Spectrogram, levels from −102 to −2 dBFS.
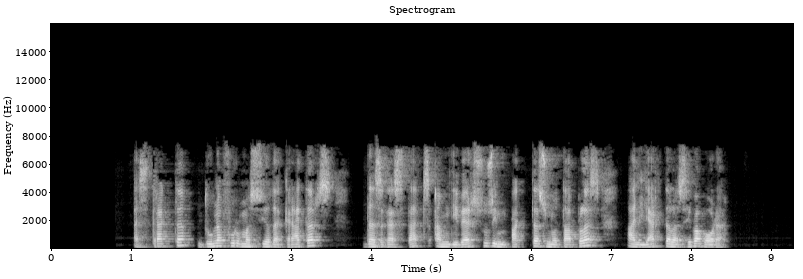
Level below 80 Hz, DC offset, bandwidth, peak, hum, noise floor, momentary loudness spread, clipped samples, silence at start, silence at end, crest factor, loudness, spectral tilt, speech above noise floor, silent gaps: -60 dBFS; under 0.1%; 7.8 kHz; -2 dBFS; none; -87 dBFS; 6 LU; under 0.1%; 1.05 s; 0.85 s; 18 dB; -18 LUFS; -4 dB/octave; 69 dB; none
